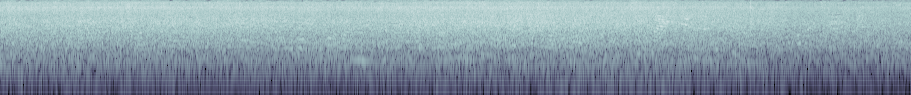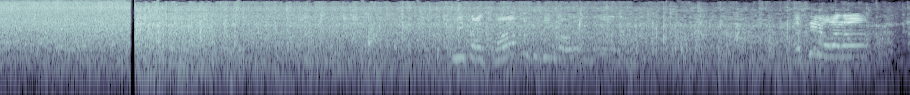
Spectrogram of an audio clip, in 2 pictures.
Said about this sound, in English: So this was a giant hailstorm in China, and it ended up looking like this.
